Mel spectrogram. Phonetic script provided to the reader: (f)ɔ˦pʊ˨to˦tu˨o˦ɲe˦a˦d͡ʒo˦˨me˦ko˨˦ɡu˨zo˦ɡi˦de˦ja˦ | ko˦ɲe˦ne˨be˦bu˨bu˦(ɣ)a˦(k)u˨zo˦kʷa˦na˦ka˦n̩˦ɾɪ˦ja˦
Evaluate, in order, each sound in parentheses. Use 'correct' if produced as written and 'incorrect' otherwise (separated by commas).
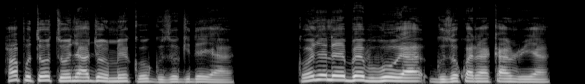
incorrect, correct, incorrect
